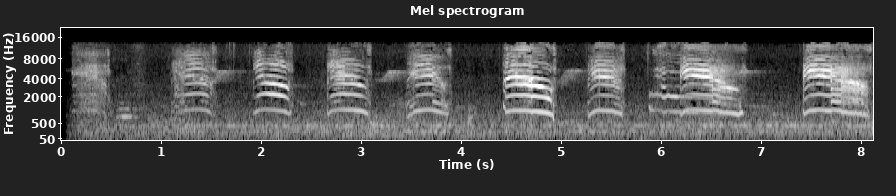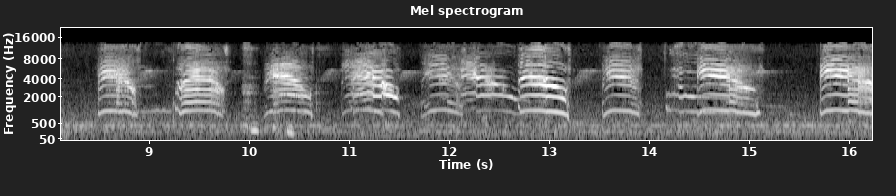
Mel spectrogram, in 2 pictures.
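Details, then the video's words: Cat meowing over and over, roughly twenty short, high, arched meows in quick succession, each bending up then down, with brief gaps and a faint low hum underneath. "Cat sound"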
